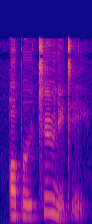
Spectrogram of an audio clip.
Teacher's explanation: there is also rhoticity. The approximant is pronounced after the schwa.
